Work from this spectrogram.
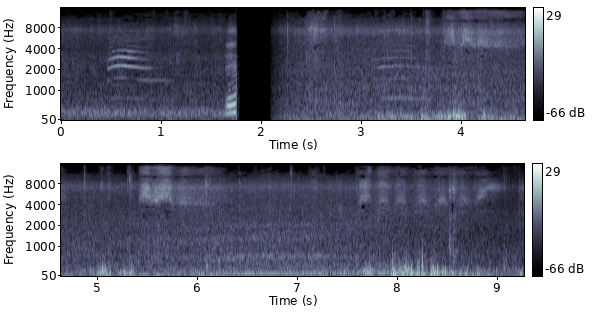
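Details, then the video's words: Cat in cold, raining weather gives two falling meows early on, then human voices and street noise take over, with a soft hiss throughout. "cats meow because the weather is very cold and raining"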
